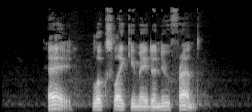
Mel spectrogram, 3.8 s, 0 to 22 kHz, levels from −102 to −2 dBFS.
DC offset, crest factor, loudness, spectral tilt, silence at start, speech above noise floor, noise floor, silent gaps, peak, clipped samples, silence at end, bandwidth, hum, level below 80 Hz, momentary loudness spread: under 0.1%; 18 dB; -23 LUFS; -5 dB/octave; 0.75 s; 54 dB; -75 dBFS; none; -6 dBFS; under 0.1%; 0.85 s; 16 kHz; none; -64 dBFS; 8 LU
